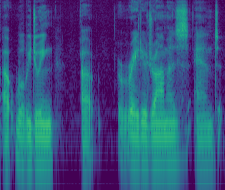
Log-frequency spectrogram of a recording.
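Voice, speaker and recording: Deep-voiced, gravelly man hosting radio. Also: monotone, measured pace, mellow, dry recording. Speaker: host of a radio storytelling show. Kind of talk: casual unscripted show chat.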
